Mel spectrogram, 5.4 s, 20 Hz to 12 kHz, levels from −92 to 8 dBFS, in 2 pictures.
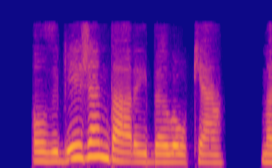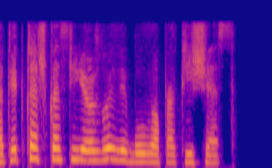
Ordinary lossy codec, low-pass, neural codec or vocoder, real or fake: MP3, 64 kbps; 7.2 kHz; codec, 16 kHz, 0.5 kbps, X-Codec, HuBERT features, trained on general audio; fake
